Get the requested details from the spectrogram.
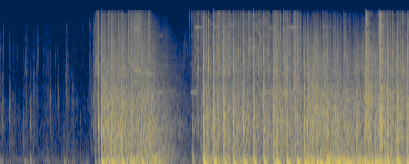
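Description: Rapid gunfire rattles in loud bursts.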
